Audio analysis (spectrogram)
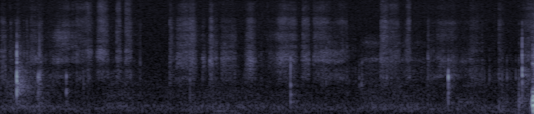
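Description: Origami paper is folded and creased for a rose, giving soft, close scraping and rubbing strokes with a few tiny crisp ticks, quiet and intermittent, with no talking.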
